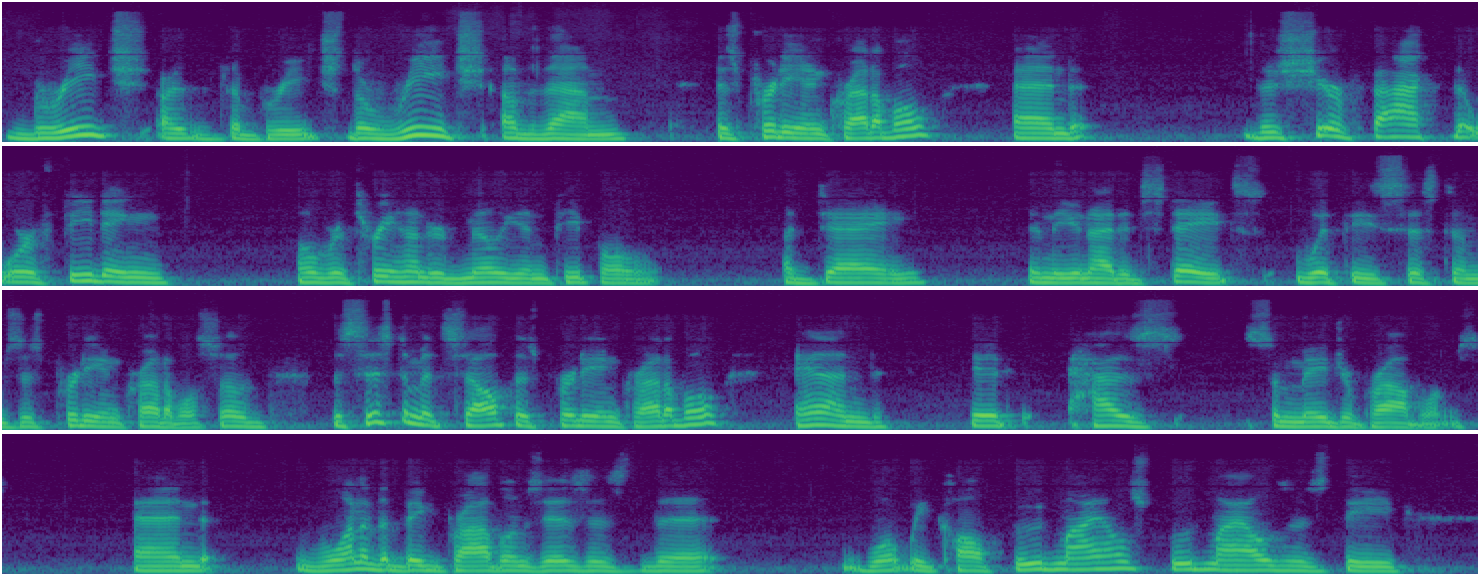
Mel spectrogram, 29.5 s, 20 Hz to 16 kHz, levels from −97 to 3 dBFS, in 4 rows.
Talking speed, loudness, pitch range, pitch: 135 wpm, -26 LUFS, 115-145 Hz, 125 Hz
